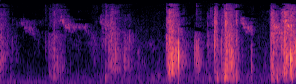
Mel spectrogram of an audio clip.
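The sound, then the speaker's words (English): Snow boots crunching through fresh snow in Boston, with several uneven, crisp crunching steps that grow louder toward the end, while faint bird chirps sound in the background. “walking in the fresh snow in her snow boots. The good nostalgic crunch, she says, juxtaposed with the birds singing in the background.”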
